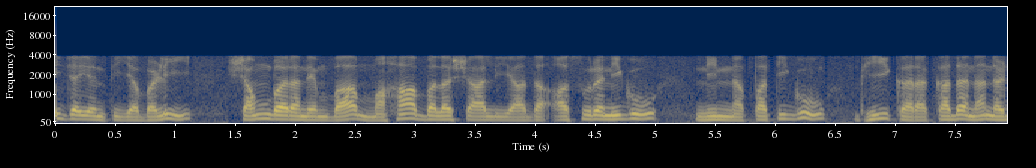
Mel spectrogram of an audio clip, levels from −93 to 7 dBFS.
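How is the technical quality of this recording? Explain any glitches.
No glitches: the room noise sits about 52 dB below the speech, and the lack of anything above 4 kHz is the normal band limit of a G.711 A-law call path, not a defect.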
